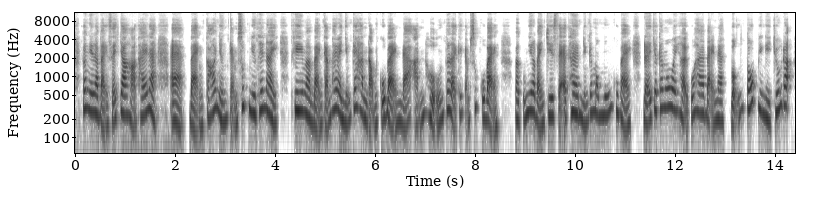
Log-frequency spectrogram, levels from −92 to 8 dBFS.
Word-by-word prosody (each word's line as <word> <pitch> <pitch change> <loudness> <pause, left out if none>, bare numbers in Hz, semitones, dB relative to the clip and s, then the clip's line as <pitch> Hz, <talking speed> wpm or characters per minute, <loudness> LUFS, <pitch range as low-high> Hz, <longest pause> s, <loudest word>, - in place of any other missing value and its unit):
Có 295 - +3
nghĩa 275 -3 +2
là 245 - +5
bạn 175 - -1
sẽ 185 +4 -2
cho 245 +1 +5
họ 235 - 0
thấy 230 +4 0
là, 255 -8 +2 0.3
à, 185 -3 +2
bạn 160 - 0
có 215 - -2
những 215 -10 -1
cảm 170 - -4
xúc 330 - -1
như 260 -3 +3
thế 280 +5 -1
này, 230 - +1 0.2
khi 280 -1 +4
mà 235 -5 +3
bạn 170 -2 0
cảm 195 +4 -1
thấy 300 +3 +1
là 275 - +3
những 190 -2 -2
cái 315 - -1
hành 245 -10 -1
động 180 - +1
của 195 +3 +2
bạn 185 -4 +3
đã 150 - +1
ảnh 210 +5 -5
hưởng 220 -4 -2
tới 290 +2 +1
lại - - +1
cái 240 0 -8
cảm - - -5
xúc 315 +10 -6
của 210 - 0
bạn 195 -5 +4 0.4
và 200 - +1
cũng 195 +4 -4
như 275 +1 +2
là 260 - +3
bạn 160 -5 0
chia 225 +4 +2
sẻ 225 - 0
thêm 250 -2 +3
những 175 -3 -4
cái 250 - -3
mong 235 -3 -1
muốn 240 +6 0
của 260 -5 -3
bạn 170 -8 0 0.2
để 185 +1 +1
cho 285 - 0
cái 310 +1 -1
mối 320 +1 +1
quan 290 -4 +2
hệ 235 - 0
của 230 - -3
hai 255 -1 0
bạn 195 -4 -1
nè 195 -1 0 0.2
vẫn - - +1 0.2
tốt 345 +5 +4
như 295 -3 -1
ngày 210 -6 -1
trước 280 - +1
đó. 340 -1 +6
235 Hz, 290 wpm, -20 LUFS, 195-275 Hz, 0.4 s, đó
